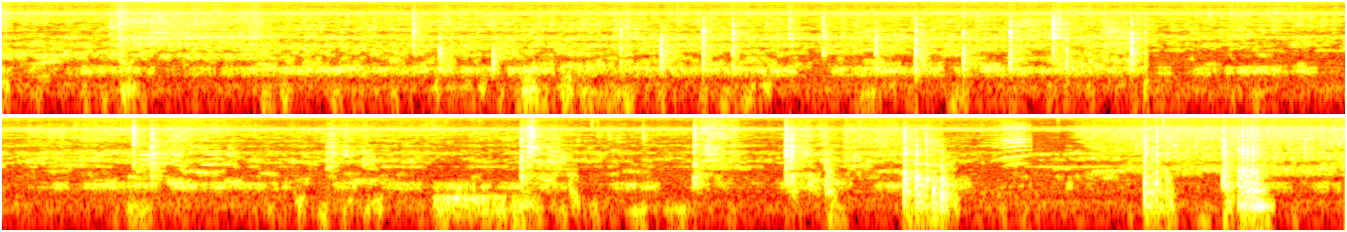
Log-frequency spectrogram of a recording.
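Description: Chicken and masala sizzling in a kadai, with a spatula knocking and scraping against the pan many times and a few louder knocks near the end.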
